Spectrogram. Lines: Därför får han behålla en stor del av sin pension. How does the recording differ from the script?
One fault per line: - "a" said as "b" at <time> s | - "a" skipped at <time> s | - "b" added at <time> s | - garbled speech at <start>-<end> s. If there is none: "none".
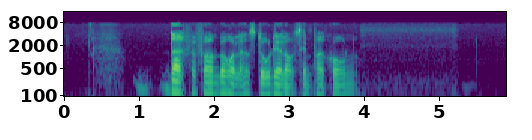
none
